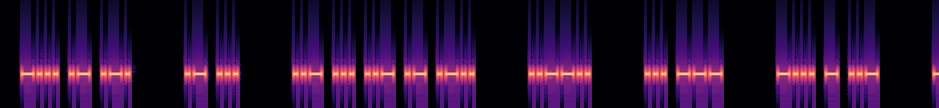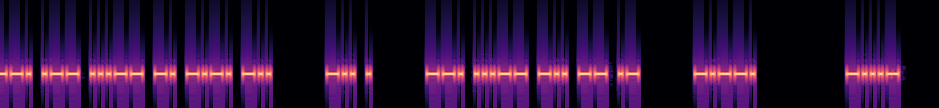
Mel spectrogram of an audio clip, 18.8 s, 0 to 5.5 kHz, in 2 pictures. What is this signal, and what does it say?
Morse code, heard as a keyed tone, about 30 wpm, 700 Hz. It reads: BAR AS USUAL ? SO BTU GW3NCD DE G3DMA <KN> <BT>
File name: UK MASTER QSOs TRAINING / 30WPM / UK MASTER QSOs 0018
